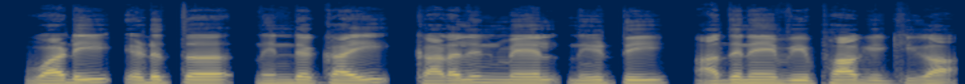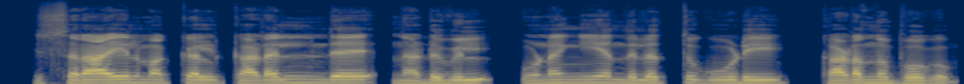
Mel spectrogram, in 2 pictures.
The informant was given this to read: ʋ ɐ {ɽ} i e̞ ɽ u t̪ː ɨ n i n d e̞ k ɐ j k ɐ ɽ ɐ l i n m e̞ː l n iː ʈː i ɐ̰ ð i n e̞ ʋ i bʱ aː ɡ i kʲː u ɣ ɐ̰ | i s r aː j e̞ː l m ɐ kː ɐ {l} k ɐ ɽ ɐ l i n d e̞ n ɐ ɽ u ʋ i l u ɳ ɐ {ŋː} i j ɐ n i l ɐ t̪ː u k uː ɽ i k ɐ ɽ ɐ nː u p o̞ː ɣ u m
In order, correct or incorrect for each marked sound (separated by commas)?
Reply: correct, incorrect, correct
